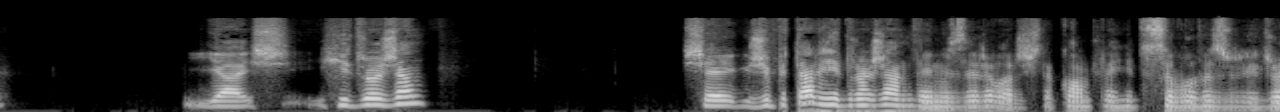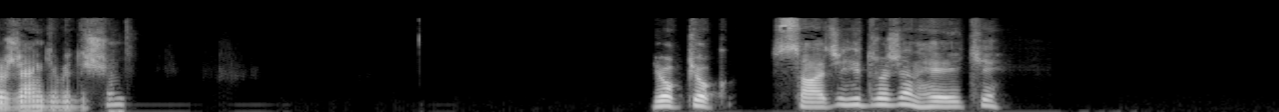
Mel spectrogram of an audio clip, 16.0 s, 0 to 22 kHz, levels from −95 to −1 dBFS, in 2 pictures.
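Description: Speech in which windowed frames were reassembled with an overlap that does not sum to constant gain, causing overlap-add ripple from 4.89 to 10.90 s. The level dips by about 60 dB once per frame, around 200 times a second, producing a harsh, metallic buzz.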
